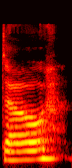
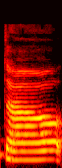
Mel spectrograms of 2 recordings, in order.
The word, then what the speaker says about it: Tao: alphabet a little because it sounds like it starts with a d so you may see it spelled with a d occasionally and lau said the true da is something that cannot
